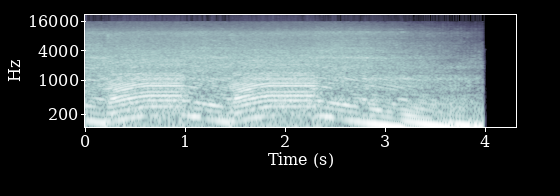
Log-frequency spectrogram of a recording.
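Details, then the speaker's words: Suzuki Satria FU motorcycle starts and idles normally, but when blipped twice the revs sag and stumble instead of climbing; misfire under throttle, will not rev, carburettor already cleaned. "ini permasalahannya motornya enggak mau digas kita Nyalakan dulu nyala normal Tetapi kalau digas seperti ini ya"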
